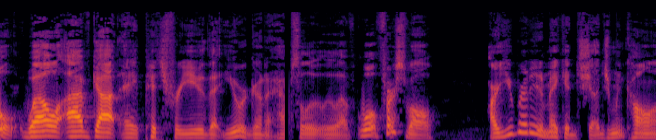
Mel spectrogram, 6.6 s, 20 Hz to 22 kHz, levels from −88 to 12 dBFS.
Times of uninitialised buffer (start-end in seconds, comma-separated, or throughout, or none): none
